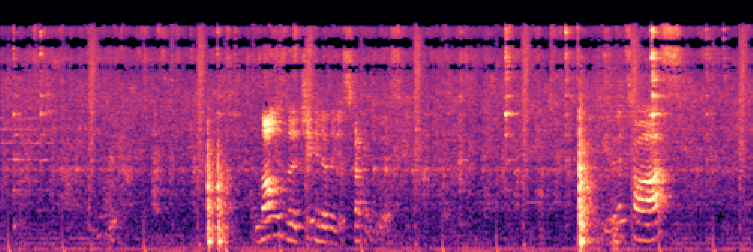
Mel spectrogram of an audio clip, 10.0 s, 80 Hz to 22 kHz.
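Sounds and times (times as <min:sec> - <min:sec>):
whisk clinking against glass: 0:00.0 - 0:03.3, 0:05.4 - 0:09.9
whisk stirring in glass bowl: 0:00.0 - 0:10.0.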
